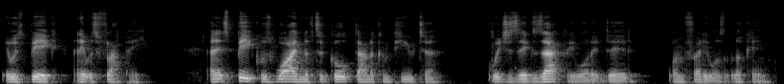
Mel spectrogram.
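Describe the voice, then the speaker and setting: A man's voice: on the low side, flat delivery, fairly quick, gravelly. A young man with a British accent reading a children's picture book expressively, chatting directly to listeners with asides. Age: young adult. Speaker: primary school story reader. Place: small indoor room at home. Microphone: phone or tablet at arm's length.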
